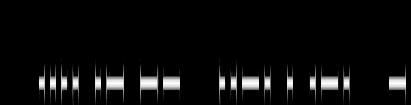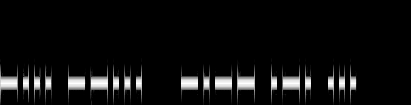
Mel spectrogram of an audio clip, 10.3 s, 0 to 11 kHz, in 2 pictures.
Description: Morse code, heard as a keyed tone, about 17 wpm, 700 Hz. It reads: HAM FER 77 YRS
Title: K1USN SST QSO Practice 17wpm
